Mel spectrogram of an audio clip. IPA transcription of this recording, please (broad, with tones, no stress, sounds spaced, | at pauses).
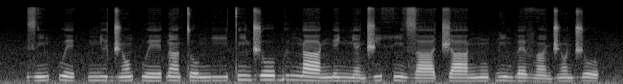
z ĩ˨˦ kʷ e˦˨ | ɲ ɨ˨ d͡ʒ ɔ̃˨˦ kʷ eː˨ ɗ ã˧ t o˨ ŋ iː˨ t ĩ˦ d͡ʒ oː˦ b ɨ˦ ŋ aː˦˨ ŋ e˧ ɲ ɛ̃˨ d͡ʒ i˦ h ĩ˦˨ z aː˨ t͡ʃ aː˧ ŋ ũ˧ ɓ ĩ˦ b ɛ˧ v ã˨ d͡ʒ ɔ̃˦ d͡ʒ o˦˨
